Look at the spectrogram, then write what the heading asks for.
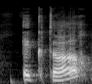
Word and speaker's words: Hector: Hector, oui, on l'entend pas, c'est un H muet.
